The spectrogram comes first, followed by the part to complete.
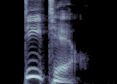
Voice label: "detail", English; 3000 words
